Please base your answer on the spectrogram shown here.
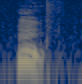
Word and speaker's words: humph: "Humph," said the sand fairy. If you're reading this story aloud, please pronounce humph exactly as it is spelt, for that is how he said it.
